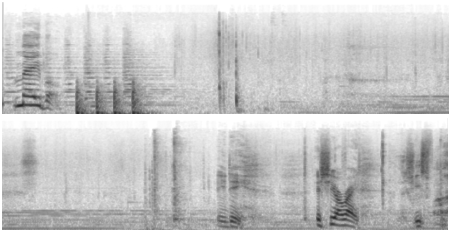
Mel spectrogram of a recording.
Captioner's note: knock on door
